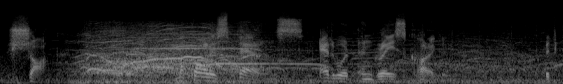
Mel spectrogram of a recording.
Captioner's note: crowd screams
